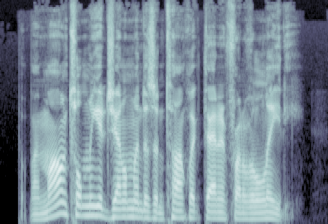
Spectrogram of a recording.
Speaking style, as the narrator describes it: he continued hastily

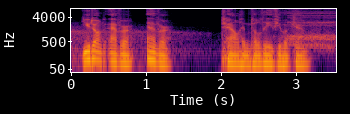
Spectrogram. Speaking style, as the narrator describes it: she said softly

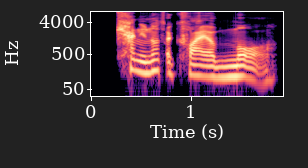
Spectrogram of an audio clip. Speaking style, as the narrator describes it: asked irritably

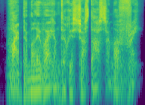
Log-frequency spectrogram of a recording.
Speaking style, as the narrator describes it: Fleur whispered

